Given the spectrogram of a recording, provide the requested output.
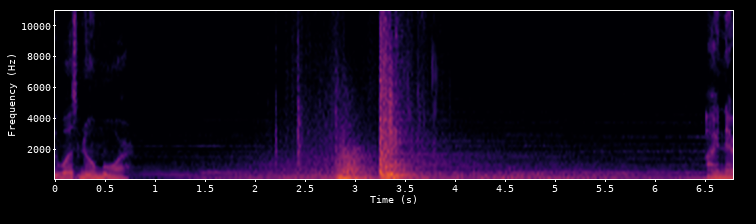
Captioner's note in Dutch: laarzen dreunen; sombere muziek gaat verder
